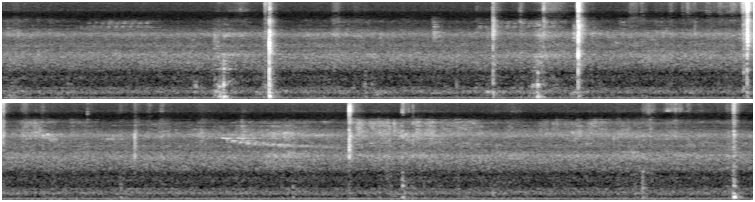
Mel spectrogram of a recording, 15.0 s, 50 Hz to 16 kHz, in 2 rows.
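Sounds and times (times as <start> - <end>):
faint low hum: 0.0 - 15.0.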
